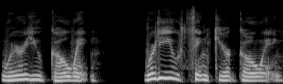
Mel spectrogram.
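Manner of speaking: mock furious, angry, demanding tone. Retelling what the mom character said in a play; imitating an angry question. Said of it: "so angry".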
